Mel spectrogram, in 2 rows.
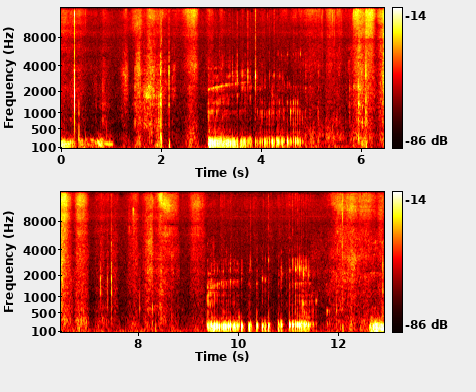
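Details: Adult stomach growling (borborygmi): low, drawn-out rumbling and gurgling bursts, recorded at 6:45.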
